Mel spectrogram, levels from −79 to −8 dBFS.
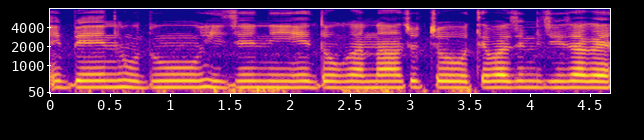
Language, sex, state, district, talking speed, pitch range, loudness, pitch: Chakma, female, Tripura, Dhalai, 130 wpm, 220-230 Hz, -15 LUFS, 225 Hz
